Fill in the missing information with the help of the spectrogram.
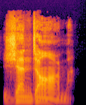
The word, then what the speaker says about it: gendarme: He's a French gendarme. Okay. Am I saying that right? – I believe you are, yes.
